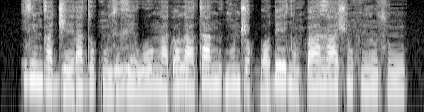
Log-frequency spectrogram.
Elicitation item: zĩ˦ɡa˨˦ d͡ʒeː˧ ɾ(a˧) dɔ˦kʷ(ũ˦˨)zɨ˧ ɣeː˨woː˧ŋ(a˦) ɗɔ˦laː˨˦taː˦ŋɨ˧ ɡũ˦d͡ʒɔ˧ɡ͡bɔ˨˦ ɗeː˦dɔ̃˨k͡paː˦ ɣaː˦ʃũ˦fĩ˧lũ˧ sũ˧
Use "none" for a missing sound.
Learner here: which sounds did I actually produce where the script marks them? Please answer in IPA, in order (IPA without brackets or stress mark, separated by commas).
a˧, ũ˨, a˨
